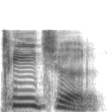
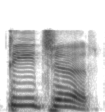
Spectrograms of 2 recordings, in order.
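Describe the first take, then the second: First: The t is breathy, with a puff of air. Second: The t is plain, with no puff of air. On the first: This is the English way of saying it. "ठी यानी कि ठा जैसा उच्चारण जाएगा" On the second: This is the Indian way of saying it. "हम लोग बोलते हैं"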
